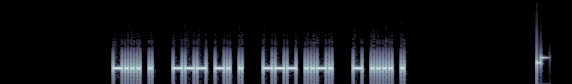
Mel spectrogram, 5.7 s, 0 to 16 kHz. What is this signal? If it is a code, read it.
Morse code, heard as a keyed tone, about 40 wpm, 700 Hz. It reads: BE ONE OF THE
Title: Sets of 4 Words 40wpm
